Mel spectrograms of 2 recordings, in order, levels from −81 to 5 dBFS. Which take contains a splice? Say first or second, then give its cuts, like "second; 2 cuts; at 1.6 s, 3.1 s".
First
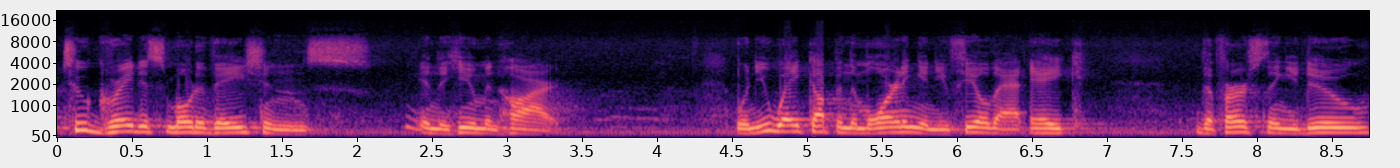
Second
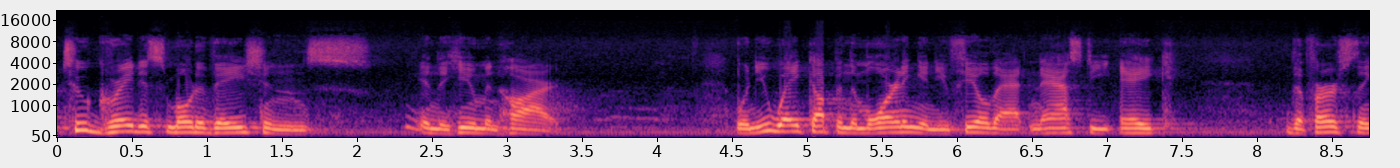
first; 1 cut; at 6.4 s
